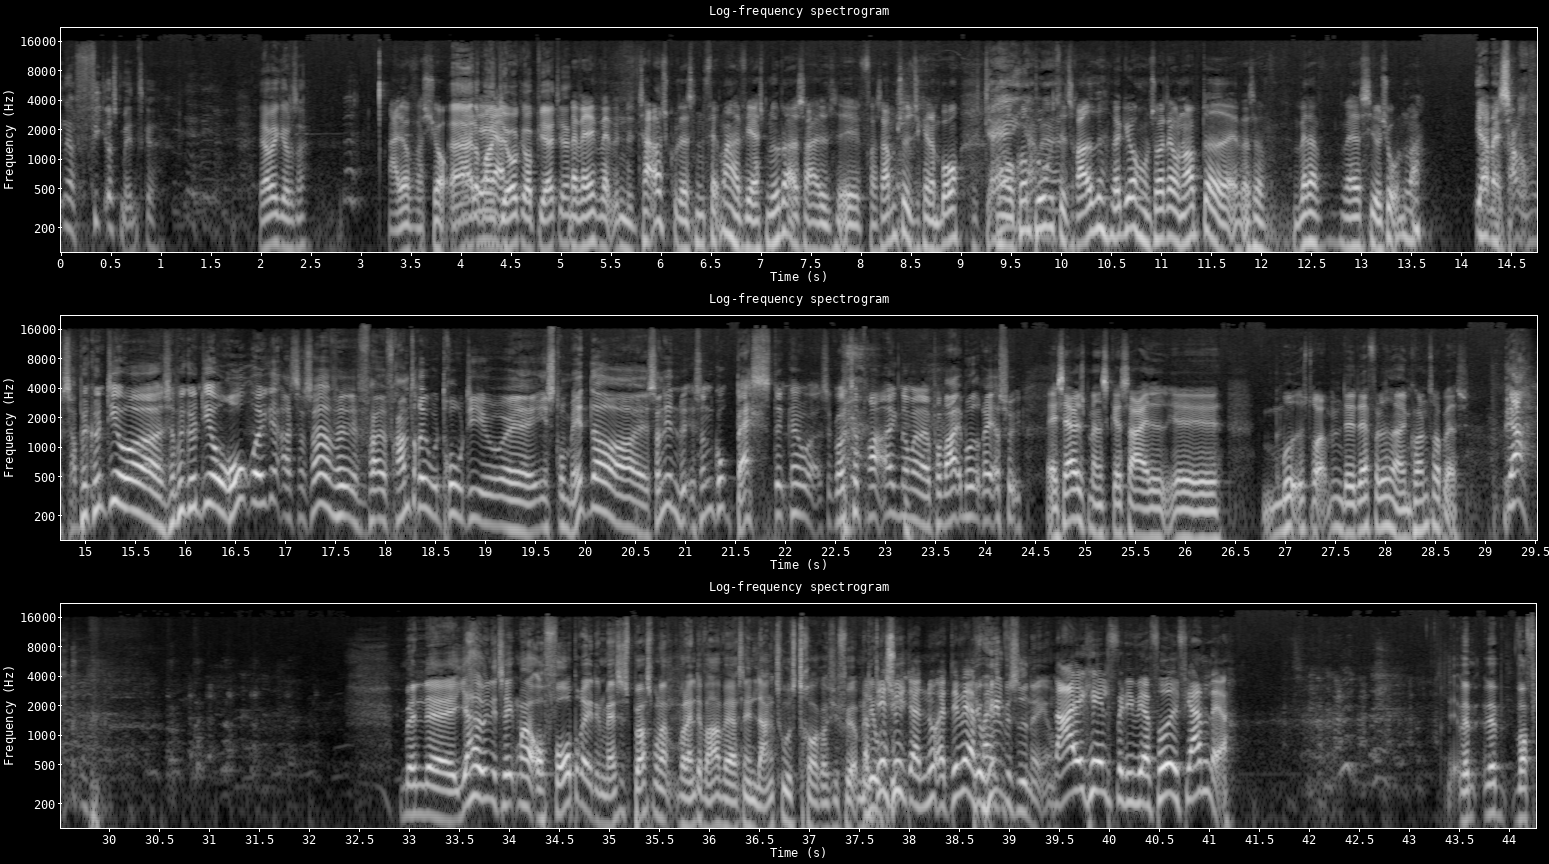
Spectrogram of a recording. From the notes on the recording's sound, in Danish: Optaget live på Citizen i hjertet af København foran et spillevende publikum.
